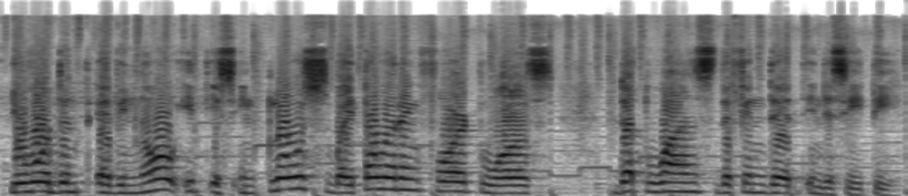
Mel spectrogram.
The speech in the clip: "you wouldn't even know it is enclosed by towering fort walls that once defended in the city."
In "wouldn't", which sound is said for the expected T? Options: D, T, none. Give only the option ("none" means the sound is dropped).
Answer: T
